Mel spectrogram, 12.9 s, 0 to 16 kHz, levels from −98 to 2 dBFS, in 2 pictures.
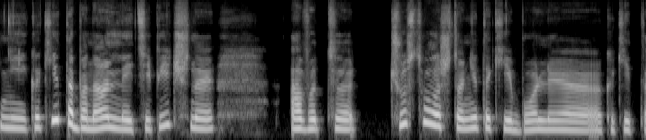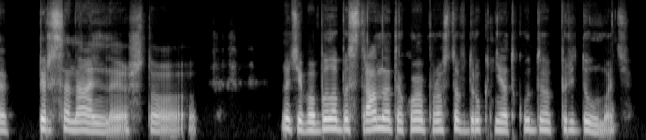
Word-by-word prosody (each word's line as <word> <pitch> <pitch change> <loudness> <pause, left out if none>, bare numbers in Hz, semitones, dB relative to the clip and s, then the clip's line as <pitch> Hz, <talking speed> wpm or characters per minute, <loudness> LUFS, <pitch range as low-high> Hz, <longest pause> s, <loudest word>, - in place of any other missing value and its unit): не 235 -3 -1
какие-то 330 - +3
банальные, 230 -2 +2
типичные, 225 0 -2 0.7
а 225 0 +4
вот, 215 0 -2
э, 210 -1 +1 0.3
чувствовала, 320 0 +2
что 255 -2 -3
они 225 +2 +2
такие 230 -3 -1
более 195 -1 -1
какие-то 190 -2 -5 0.3
персональные, 195 -5 +1
что, - - -4 1.0
ну, 230 - +3
типа, 195 -3 +3
было 220 +4 +5
бы 215 +1 +2
странно 215 +2 +3
такое 205 +1 0
просто 200 +2 -2
вдруг 205 +2 -4
ниоткуда 195 +1 -2
придумать. 190 -5 -4
210 Hz, 115 wpm, -26 LUFS, 195-230 Hz, 1.0 s, было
